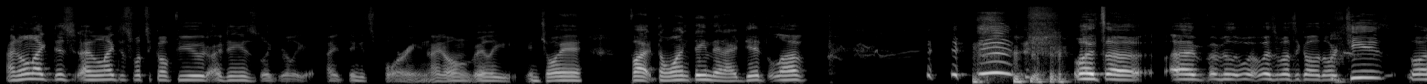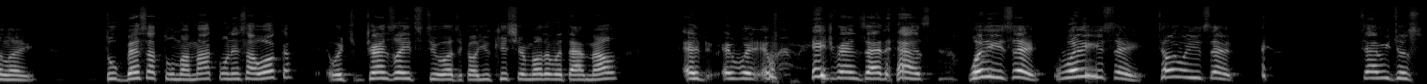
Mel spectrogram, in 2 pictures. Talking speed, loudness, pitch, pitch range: 180 wpm, -25 LUFS, 245 Hz, 215-295 Hz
